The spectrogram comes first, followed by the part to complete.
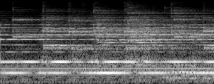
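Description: Live experimental music from a small ensemble of trumpet, electric guitars and electronics: steady held tones with new notes sounding over them every few tenths of a second.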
